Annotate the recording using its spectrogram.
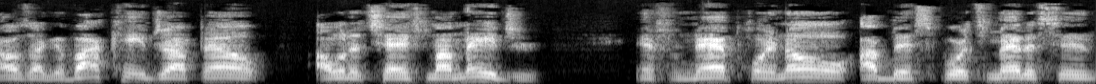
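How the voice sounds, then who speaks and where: In a quiet background, a man speaks at a moderate pace with medium pitch and fairly even intonation. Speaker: content creator and college student. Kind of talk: casual chat. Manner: loud; smooth, passionate delivery.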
